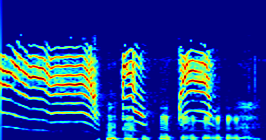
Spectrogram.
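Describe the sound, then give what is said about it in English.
Desert rain frog call: a long, high, squeaky whistle that slides slightly downward, followed by a quick, stuttering run of shorter chirping squeals, loud and alone. “go look up a desert rain frog and watch the video of this thing making this noise.”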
